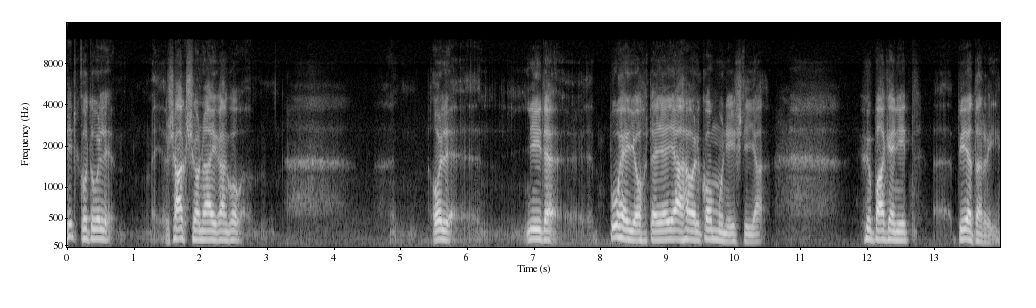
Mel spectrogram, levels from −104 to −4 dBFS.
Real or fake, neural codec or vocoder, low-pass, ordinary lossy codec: real; none; 14.4 kHz; Opus, 24 kbps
